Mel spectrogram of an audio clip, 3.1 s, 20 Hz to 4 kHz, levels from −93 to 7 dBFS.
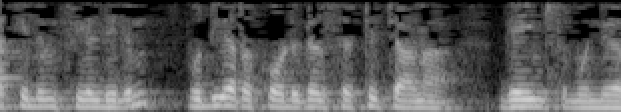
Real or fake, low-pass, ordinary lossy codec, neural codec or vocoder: real; 3.6 kHz; none; none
